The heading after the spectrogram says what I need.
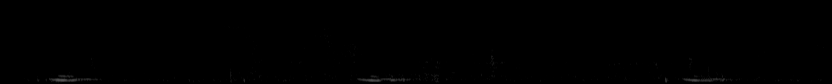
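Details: Soft, low snuffling snores with faint breathy hisses, about 19 a minute, from a sleeping pet cat; light, ordinary snoring.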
